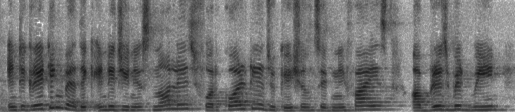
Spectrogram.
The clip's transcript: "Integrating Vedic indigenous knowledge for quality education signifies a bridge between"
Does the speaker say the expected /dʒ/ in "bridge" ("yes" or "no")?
yes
